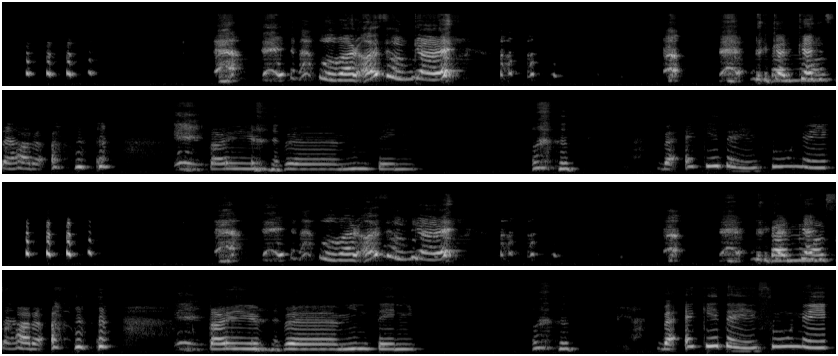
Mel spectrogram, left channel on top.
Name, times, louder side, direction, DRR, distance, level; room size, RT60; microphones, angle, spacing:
voice 1, 2.1-4.6 5.0-5.1 6.6-6.8 7.2-8.5 10.1-10.3 10.8-11.1 13.6-14.1, left 5 dB, 80° left, 0.6 m, -28 dB
voice 2, 7.7-9.4 10.4-12.5 14.9-16.6, right 6 dB, 75° right, 0.4 m, -30 dB
2.3 x 2.1 x 3.6 m
head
